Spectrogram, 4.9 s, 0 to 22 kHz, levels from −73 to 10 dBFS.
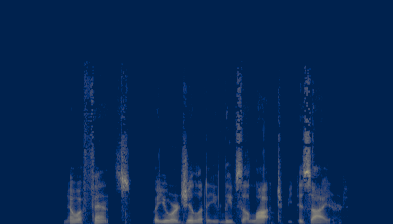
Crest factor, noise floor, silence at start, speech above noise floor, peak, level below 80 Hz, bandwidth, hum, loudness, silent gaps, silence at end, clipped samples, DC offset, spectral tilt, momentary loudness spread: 24 dB; -87 dBFS; 0.8 s; 55 dB; -10 dBFS; -70 dBFS; 16 kHz; none; -31 LUFS; none; 0.65 s; under 0.1%; under 0.1%; -2 dB/octave; 14 LU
